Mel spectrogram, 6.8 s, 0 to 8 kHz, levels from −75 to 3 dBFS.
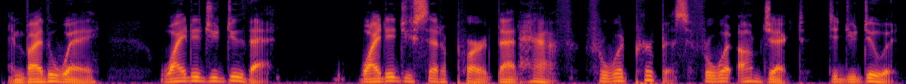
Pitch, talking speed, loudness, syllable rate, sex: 100 Hz, 220 wpm, -21 LUFS, 5.3 syllables/s, male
